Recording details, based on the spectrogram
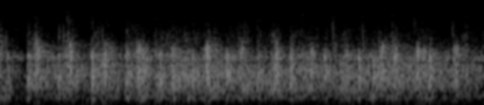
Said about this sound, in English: If you want to see the greatest revival this church has ever seen, why don't you clap your hands right now?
